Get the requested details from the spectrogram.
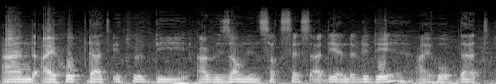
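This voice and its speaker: Male talk show host, Caribbean accent, formal and polite, mid-pitched with vocal fry, slight background noise. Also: flat delivery, a little mellow, poor audio. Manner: courteous, formal, deliberate phrasing. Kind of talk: formal radio interview hosting.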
